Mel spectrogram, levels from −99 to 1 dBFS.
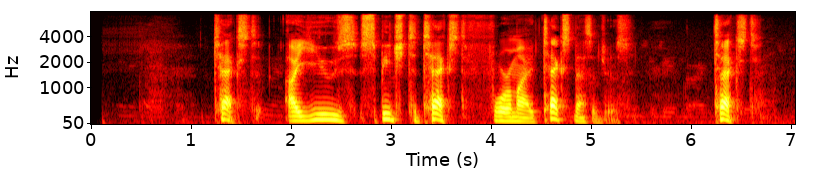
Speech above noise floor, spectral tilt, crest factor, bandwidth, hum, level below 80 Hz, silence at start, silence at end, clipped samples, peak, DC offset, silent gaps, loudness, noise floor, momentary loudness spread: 43 dB; -5 dB/octave; 20 dB; 7.6 kHz; none; -52 dBFS; 1.25 s; 0.4 s; under 0.1%; -2 dBFS; under 0.1%; none; -20 LUFS; -63 dBFS; 16 LU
